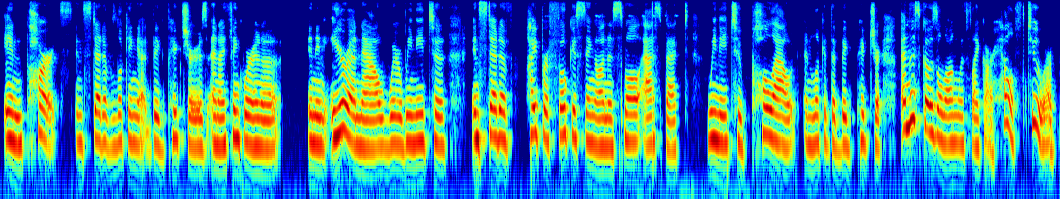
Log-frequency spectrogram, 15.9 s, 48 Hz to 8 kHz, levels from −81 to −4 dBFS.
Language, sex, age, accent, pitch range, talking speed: English, female, 40-59, American, 190-230 Hz, 190 wpm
